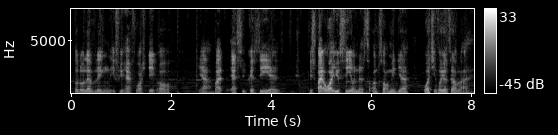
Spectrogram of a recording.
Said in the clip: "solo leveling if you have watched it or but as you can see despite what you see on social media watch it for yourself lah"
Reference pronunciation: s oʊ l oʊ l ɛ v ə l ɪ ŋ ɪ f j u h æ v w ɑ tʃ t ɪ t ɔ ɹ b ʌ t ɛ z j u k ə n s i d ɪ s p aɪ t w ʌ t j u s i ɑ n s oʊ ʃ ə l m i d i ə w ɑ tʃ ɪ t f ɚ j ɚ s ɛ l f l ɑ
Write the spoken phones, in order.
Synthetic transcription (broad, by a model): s oʊ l oʊ l ɛ v ə l ɪ ŋ ɪ f j u h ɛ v w ɑ tʃ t ɪ t ɔ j b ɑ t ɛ s j u k ə n s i d ɪ s p aɪ t w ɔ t j u s i ɑ n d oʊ s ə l m i d i ə w ɑ tʃ ɪ t f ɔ j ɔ s ɛ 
